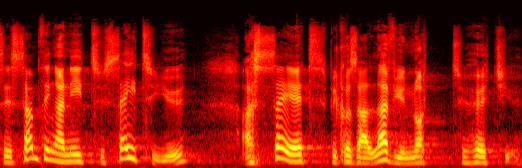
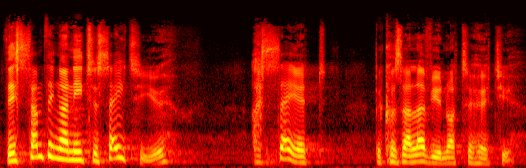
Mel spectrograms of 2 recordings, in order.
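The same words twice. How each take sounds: First: Sincere repeat. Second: Sincere statement. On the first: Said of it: "how do you use truth and love". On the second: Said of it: "Statement number four is this". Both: Shown as a demonstration.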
